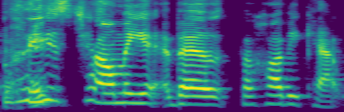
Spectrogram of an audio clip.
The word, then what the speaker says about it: Hobie: Well, it's pronounced Hobie cat. – Oh, Hobie. Okay, yep. There we go. – Not a Hobie cat. Not like, you know, knitting socks with your cat.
